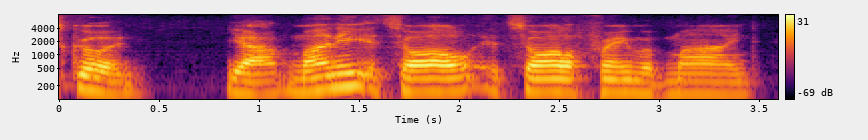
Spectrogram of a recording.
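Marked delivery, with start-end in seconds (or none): none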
